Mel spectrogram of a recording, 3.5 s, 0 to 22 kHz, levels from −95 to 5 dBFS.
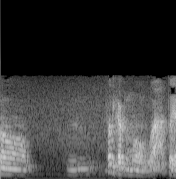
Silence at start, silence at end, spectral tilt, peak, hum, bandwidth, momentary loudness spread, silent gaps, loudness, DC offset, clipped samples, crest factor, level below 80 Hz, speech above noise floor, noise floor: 0 s; 0 s; -9 dB/octave; -2 dBFS; none; 4 kHz; 20 LU; none; -20 LUFS; under 0.1%; under 0.1%; 20 dB; -76 dBFS; 29 dB; -47 dBFS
